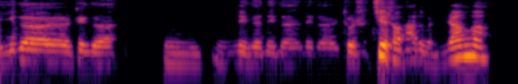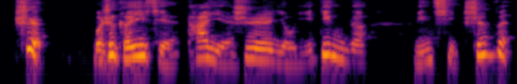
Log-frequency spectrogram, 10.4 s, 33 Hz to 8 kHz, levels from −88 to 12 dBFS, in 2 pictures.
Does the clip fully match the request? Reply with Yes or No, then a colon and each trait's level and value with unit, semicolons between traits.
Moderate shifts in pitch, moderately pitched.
No: wide, 6.3 semitones; medium, 150 Hz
